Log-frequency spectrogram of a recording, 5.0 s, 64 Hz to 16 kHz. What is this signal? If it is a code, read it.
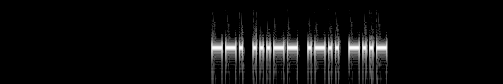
Morse code, heard as a keyed tone, about 36 wpm, 700 Hz. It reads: G3LX
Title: DXCC-100 Call Signs - 4 Characters - Repeated 3x - 35wpm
